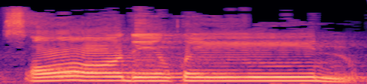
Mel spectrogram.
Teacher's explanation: قاف کو موٹا کر کے پڑھنا ہے اور 1 سیکنڈ کھینچنا ہے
